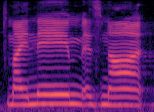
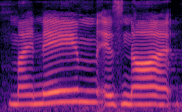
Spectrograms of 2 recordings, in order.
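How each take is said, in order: No difference in how they are said.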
